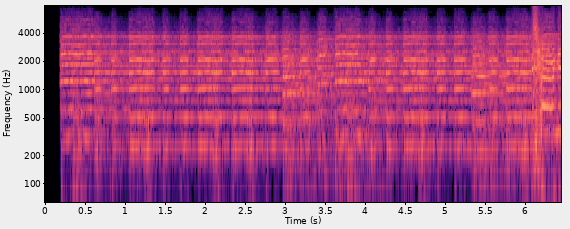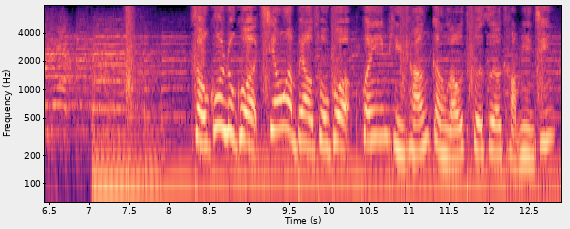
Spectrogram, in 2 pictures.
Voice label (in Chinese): 女 促销 烤面筋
